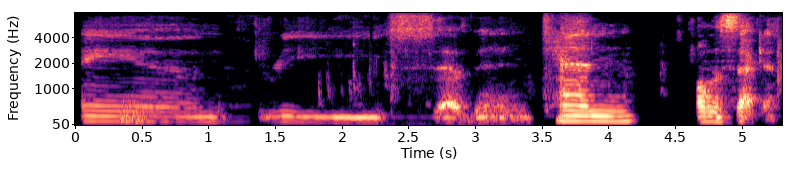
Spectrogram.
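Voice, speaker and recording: A man's voice: mid-range voice, fairly even intonation, extremely slow, darkish tone, slight background noise, poor audio. A man playing a tabletop game, chatting casually in an insistent, mischievous way.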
